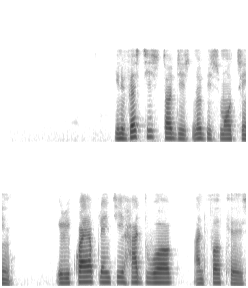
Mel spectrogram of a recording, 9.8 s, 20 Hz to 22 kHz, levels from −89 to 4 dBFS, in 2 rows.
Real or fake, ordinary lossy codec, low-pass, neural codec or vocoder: real; Opus, 32 kbps; 5.4 kHz; none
